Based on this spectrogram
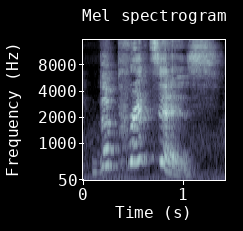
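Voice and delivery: ordinary talk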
